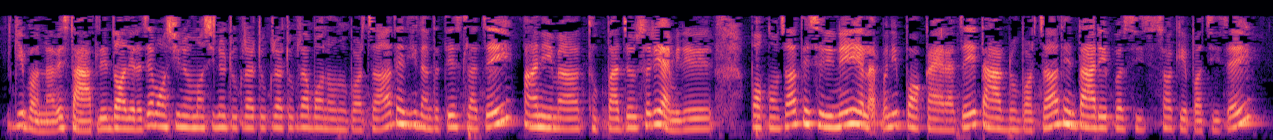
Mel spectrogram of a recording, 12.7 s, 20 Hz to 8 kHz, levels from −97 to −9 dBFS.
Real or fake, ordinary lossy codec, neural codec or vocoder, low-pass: real; MP3, 24 kbps; none; 7.2 kHz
